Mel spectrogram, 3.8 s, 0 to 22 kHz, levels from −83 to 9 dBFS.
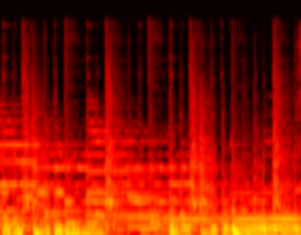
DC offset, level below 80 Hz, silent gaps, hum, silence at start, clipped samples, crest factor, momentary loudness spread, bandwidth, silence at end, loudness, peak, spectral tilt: under 0.1%; -28 dBFS; none; none; 0 s; under 0.1%; 16 dB; 7 LU; 15.5 kHz; 0 s; -26 LUFS; -8 dBFS; -7.5 dB/octave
